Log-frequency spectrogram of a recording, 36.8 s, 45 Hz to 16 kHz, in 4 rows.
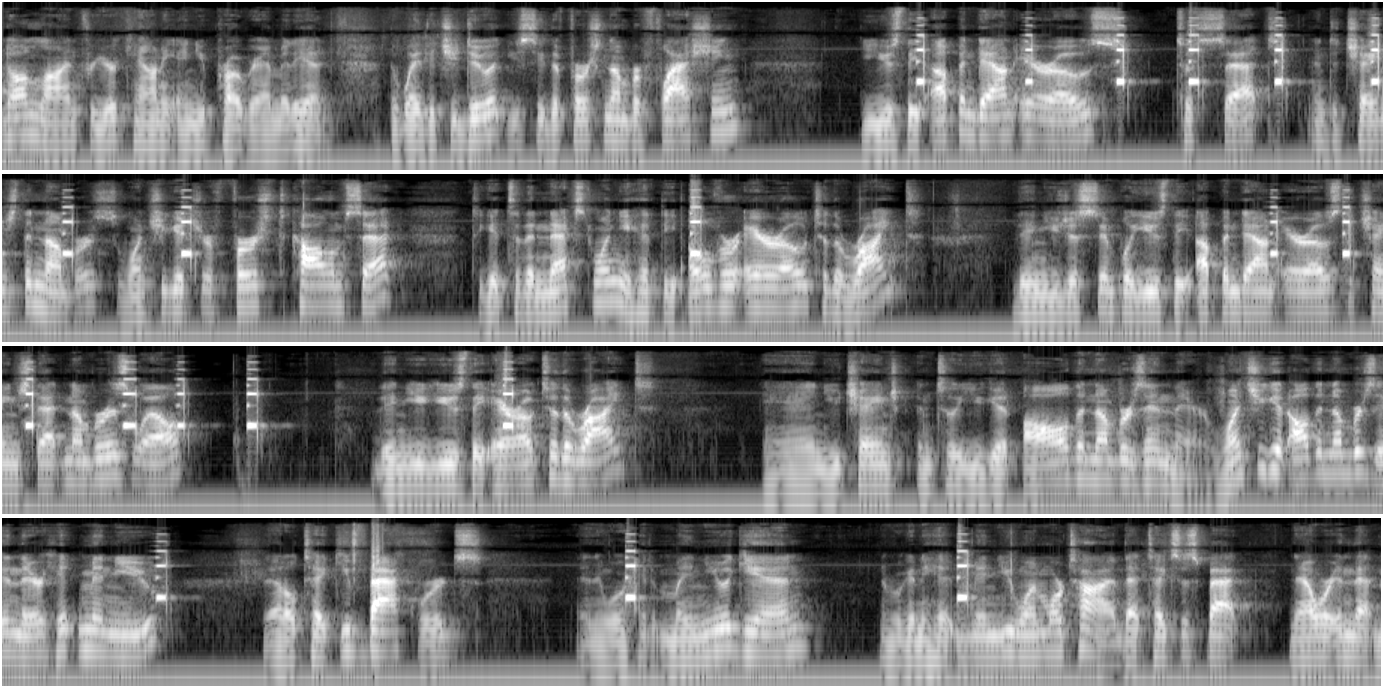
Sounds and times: Speech: 0:00.0 - 0:05.0, 0:05.7 - 0:15.4, 0:16.0 - 0:19.6, 0:20.9 - 0:22.8, 0:23.5 - 0:28.7, 0:29.4 - 0:36.8
Inside, small room: 0:00.0 - 0:36.8.

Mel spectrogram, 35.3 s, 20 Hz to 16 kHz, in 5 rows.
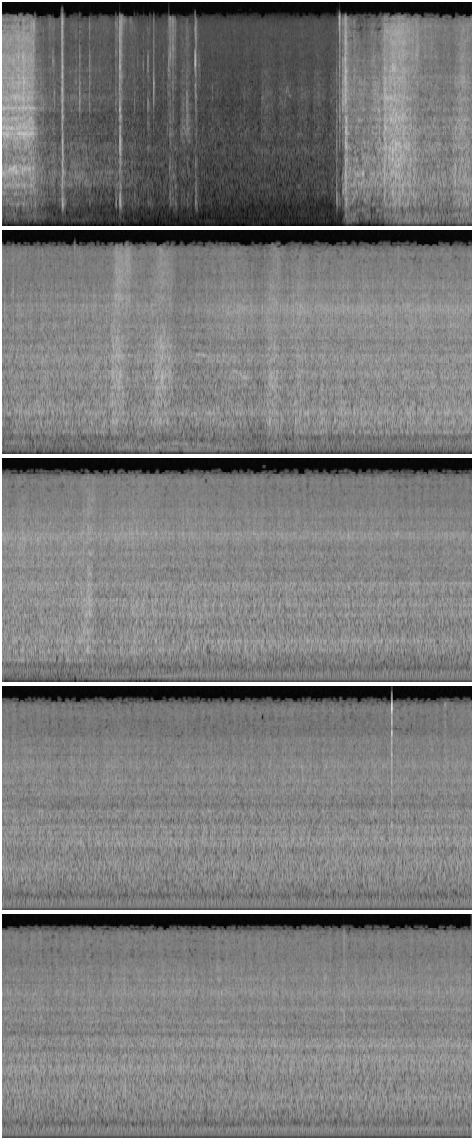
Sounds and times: Vehicle: 0:00.0 - 0:35.2
Idling: 0:05.0 - 0:35.2.

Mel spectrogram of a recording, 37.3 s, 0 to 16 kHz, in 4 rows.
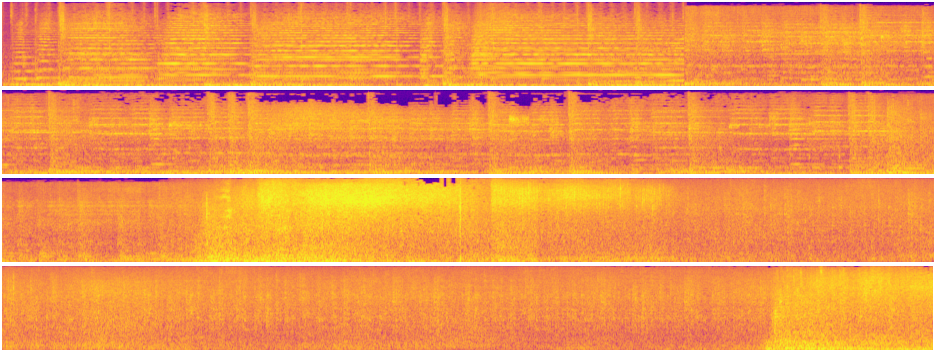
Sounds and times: Music: 0:00.0 - 0:21.9.

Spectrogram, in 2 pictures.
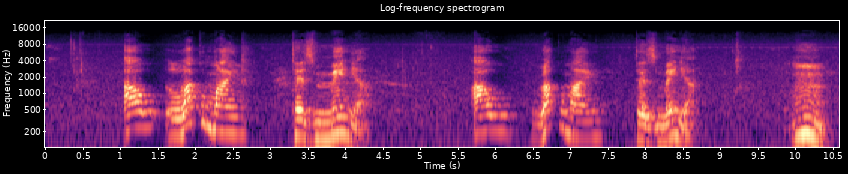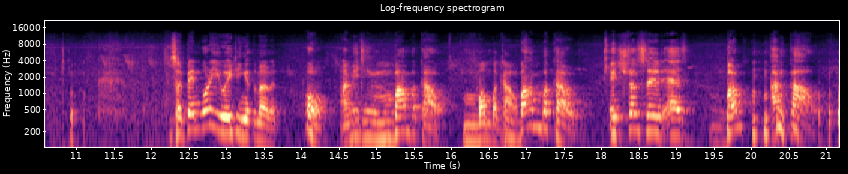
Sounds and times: Speech: 0:01.1 - 0:04.4, 0:05.7 - 0:08.8, 0:12.2 - 0:21.1.

